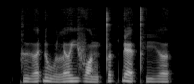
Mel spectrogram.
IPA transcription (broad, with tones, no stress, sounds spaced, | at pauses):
k ɨ˨˩˦ ə̯ ɗ u˨˩ l ə˧ j v ɔ˨˩ n t̪ ə˦˥ k̚ ɗ ɛ˧ t̪ʰ i˧ ə̯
